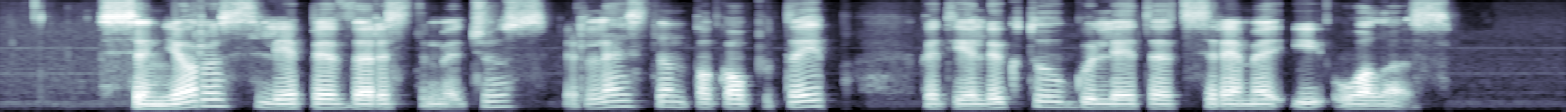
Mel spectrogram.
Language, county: Lithuanian, Marijampolė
